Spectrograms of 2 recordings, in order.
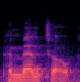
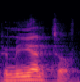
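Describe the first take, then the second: First: No 'ee' sound follows the 'm'. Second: An 'ee' sound follows the 'm'.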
